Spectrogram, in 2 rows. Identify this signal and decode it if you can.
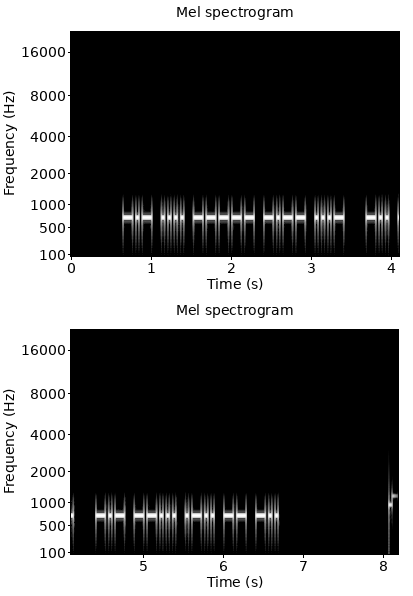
Morse code, heard as a keyed tone, about 31 wpm, 700 Hz. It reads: KH0YV DE K7LMD
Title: USA Callsign DE Callsign - 5 Characters - 30wpm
